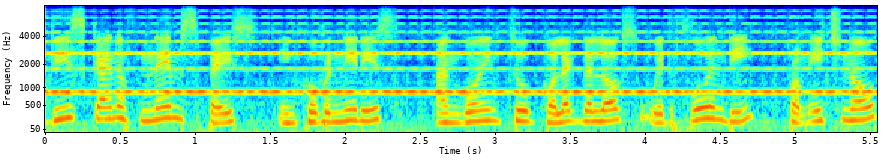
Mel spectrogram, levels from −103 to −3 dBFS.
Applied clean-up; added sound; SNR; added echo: none; Bowed string instrument; 0 dB; none.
